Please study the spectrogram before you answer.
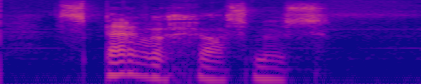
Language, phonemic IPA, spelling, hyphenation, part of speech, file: Dutch, /ˈspɛr.ʋərˌɣrɑs.mʏs/, sperwergrasmus, sper‧wer‧gras‧mus, noun, Nl-sperwergrasmus.ogg
- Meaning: barred warbler (Curruca nisoria syn. Sylvia nisoria)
